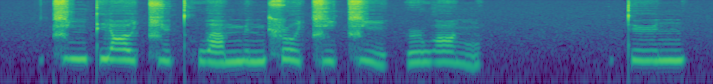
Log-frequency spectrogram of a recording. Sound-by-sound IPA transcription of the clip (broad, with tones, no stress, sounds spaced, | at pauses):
t͡ɕ i˥ ŋ t̪ j ɑ˥ ʊ̯ t͡ɕ y˧˥ t̪ʰ w ä˧˥ m y˧˥ n ʂ o˥˩ ʊ̯ t͡ɕ i˥ t͡ɕ i˥˩ | ɻ w ɑ˥˩ ŋ | t̪ y˥ n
